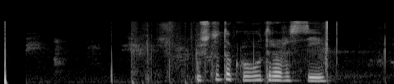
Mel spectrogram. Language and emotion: Russian, neutral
